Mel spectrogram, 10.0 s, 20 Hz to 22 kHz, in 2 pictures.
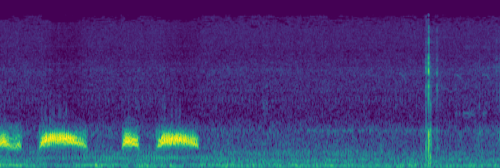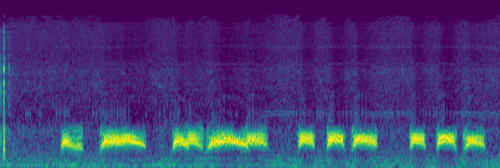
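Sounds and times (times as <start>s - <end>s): dove cooing: 0.0s - 2.1s, 4.6s - 10.0s.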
